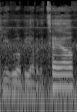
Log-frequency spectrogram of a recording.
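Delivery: ordinary delivery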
